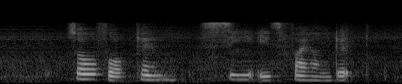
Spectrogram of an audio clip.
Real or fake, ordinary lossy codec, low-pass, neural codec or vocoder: fake; MP3, 64 kbps; 7.2 kHz; codec, 16 kHz, 0.9 kbps, LongCat-Audio-Codec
